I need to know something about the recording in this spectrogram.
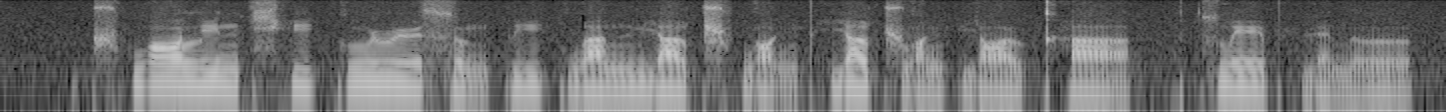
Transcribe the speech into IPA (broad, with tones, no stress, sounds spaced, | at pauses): ʈ͡ʂʰ w ɔ˥ l i˥˧ n t͡ɕʰ i˥˩ k u˥ ɻ ɻ̩˥ s ʊ̰˨˩ ŋ p i˥˩ k w a˧˥ n m j ä˧˥ ʈ͡ʂʰ w ɑ̰˨˩ ŋ pʰ j ä˥˩ ʈ͡ʂ w ɑ˩ ŋ p j ɑ˧˥ ʊ̯ kʰ ä˥˩ | t͡s w e˥˩ ɪ̯ pʰ ɥ ɛ˩ n ɤ˥˩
